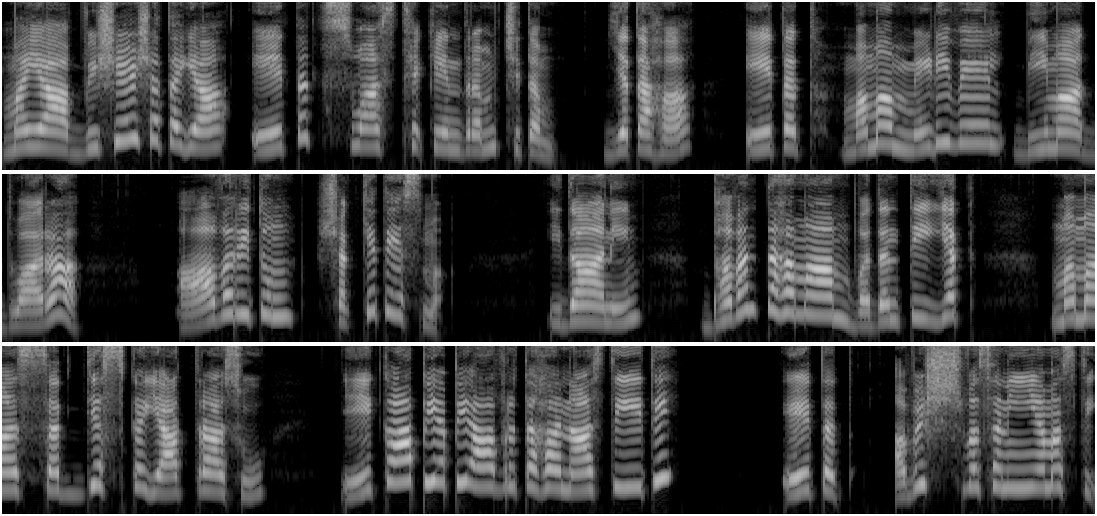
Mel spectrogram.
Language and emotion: Sanskrit, angry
